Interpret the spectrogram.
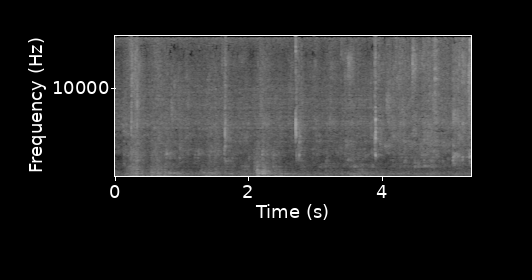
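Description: Faint eating sounds, soft chewing and a few small clicks, over a steady low hum.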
